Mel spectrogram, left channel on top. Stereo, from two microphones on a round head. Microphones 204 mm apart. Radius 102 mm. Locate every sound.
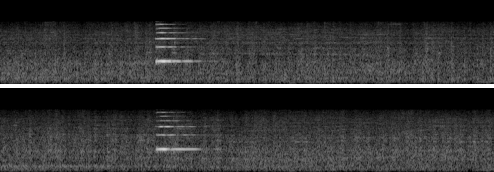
1.6 s a violin: 40° left (ahead or behind), 0.7 m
